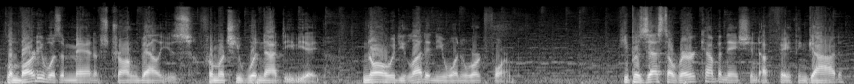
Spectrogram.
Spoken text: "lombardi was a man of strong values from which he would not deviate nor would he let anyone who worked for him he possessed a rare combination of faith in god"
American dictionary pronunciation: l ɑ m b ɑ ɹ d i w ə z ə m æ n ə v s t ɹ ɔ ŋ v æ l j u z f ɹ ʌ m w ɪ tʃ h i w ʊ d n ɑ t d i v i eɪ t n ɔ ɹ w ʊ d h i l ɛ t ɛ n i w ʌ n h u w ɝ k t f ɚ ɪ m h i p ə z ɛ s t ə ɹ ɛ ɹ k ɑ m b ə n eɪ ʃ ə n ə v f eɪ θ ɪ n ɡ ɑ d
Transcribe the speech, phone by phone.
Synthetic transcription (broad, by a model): l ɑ m b ɑ ɹ d i w ə z ə m æ n ə v s t ɹ ɔ ŋ v æ l j u z f ɹ ʌ m w ɪ tʃ h i w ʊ d n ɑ t d i v i eɪ t n ɔ ɹ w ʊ d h i l ɛ t ɛ n i w ʌ n h u w ɝ k t f ɚ ɪ m h i p ə z ɛ s t ə ɹ ɛ ɹ k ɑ m b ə n eɪ ʃ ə n ə v f eɪ θ ɪ n ɡ ɑ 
